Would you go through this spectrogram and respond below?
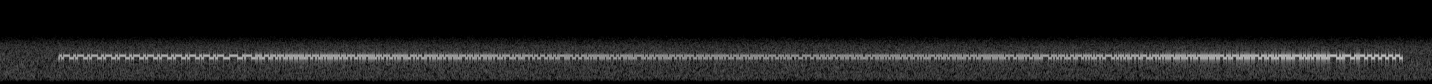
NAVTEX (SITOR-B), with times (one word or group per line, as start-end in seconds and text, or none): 2.7-3.4 THE
3.2-4.4 ENZYME
4.2-5.1 THEN
4.9-6.5 CATALYZES
6.3-7.0 THE
6.9-8.3 CHEMICAL
8.1-9.0 STEP
8.8-9.4 IN
9.3-10.0 THE
9.8-11.2 REACTION
11.1-11.8 AND
11.6-13.0 RELEASES
12.9-13.6 THE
